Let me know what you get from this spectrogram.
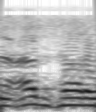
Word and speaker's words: عبثر: وفرق بين عبثر وعنبر إنما هو بالنقط، وأما الشكل فإنها متفقة، والفرق إنما هو بالنقط والاختلاف في الحروف بين الباء والتاء وبين النون والباء، الباء والتاء، الباء والتاء في الأول عبثر، والنون والباء في الثاني عنبر، فهذان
